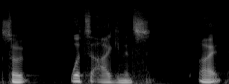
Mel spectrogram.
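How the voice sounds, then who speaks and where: A man co-hosting a podcast, talking in a rambling casual way with many restarts and quick agreement. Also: fairly low pitch, warm tone, dry recording, studio quality. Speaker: podcast co-host. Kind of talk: casual chat.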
